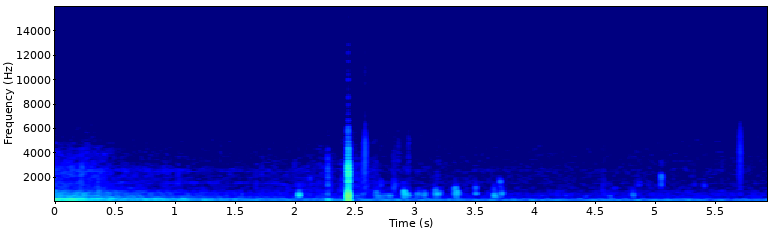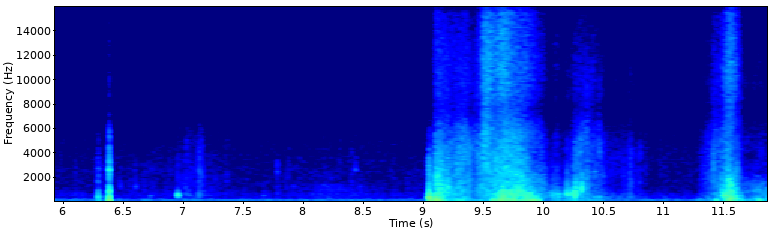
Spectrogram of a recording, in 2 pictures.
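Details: Irregular soft clicks and gurgles from the belly, ending in louder rumbling bursts: ordinary stomach growling, bowel sounds.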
